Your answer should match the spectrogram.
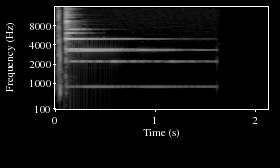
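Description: A quick click followed by a bright, bell-like notification ding, the sound effect of tapping a subscribe bell. It rings on for about a second and a half, fading, then cuts off suddenly.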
